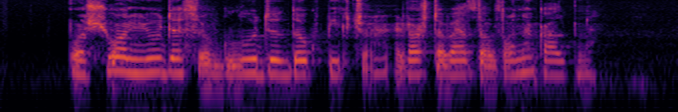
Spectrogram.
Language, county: Lithuanian, Vilnius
